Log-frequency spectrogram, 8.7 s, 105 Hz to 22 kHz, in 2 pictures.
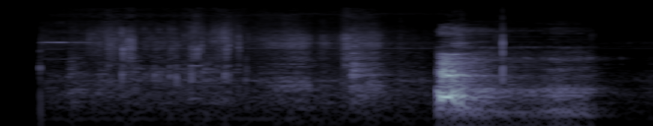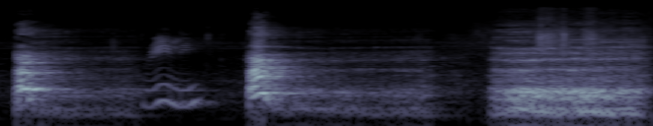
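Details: An adopted mixed-breed female rescue dog, very vocal, talks indoors. She makes grumbling, growl-like bursts at about 3, 4.5, 6 and 8 seconds and a wavering, whining howl near 5.5 seconds. A person talks quietly between her bursts.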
